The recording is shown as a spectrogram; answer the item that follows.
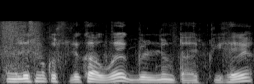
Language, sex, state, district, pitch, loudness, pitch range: Hindi, male, Madhya Pradesh, Bhopal, 115 Hz, -17 LUFS, 105-140 Hz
